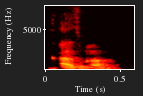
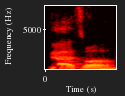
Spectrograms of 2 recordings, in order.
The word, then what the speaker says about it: Tazewell: Linkin is perfect aswell yeah LinkedIn is perfect aswell t a z w l l always get a lot of lot of things because the E is silent but yeah link in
